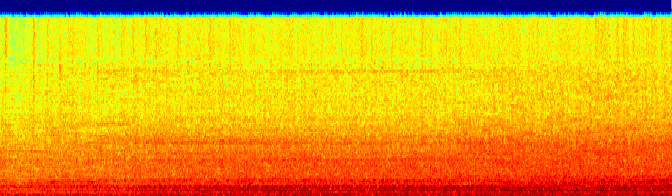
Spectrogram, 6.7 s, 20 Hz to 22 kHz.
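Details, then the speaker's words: 1970 Ford Mustang Mach 1, original 351 Cleveland 2-barrel V8, FMX automatic, started on a cold day: steady, even, smooth low-rumble idle with no knocks or misses; healthy running motor. "Very smooth running motor."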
